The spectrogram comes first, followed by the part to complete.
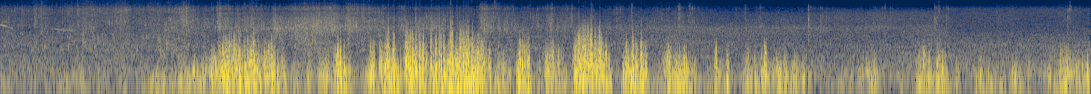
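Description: Wind buffeting the microphone in irregular, choppy gusts, loudest from about two seconds in to about seven, over the steady rush of heavy surf and seawater running in a channel across the beach.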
